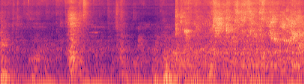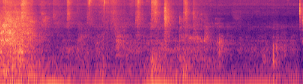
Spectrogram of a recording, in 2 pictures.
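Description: Water pouring from a tap into a container nearby, a steady rushing stream lasting several seconds amid soft household clatter and a low background hum, with a voice briefly audible.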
